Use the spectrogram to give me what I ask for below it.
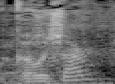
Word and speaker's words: Gosar: I just think about Ghostbusters.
